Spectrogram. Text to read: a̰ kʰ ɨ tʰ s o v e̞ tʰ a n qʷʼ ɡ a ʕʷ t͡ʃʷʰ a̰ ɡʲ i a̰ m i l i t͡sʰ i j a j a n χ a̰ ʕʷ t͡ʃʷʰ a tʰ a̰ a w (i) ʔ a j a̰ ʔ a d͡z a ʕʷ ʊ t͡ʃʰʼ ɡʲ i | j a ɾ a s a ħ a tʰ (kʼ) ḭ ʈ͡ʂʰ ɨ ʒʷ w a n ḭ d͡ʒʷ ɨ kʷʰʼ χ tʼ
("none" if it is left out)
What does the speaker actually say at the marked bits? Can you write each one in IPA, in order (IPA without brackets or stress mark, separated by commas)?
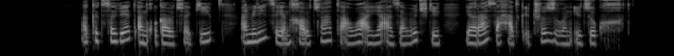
a, kʼ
